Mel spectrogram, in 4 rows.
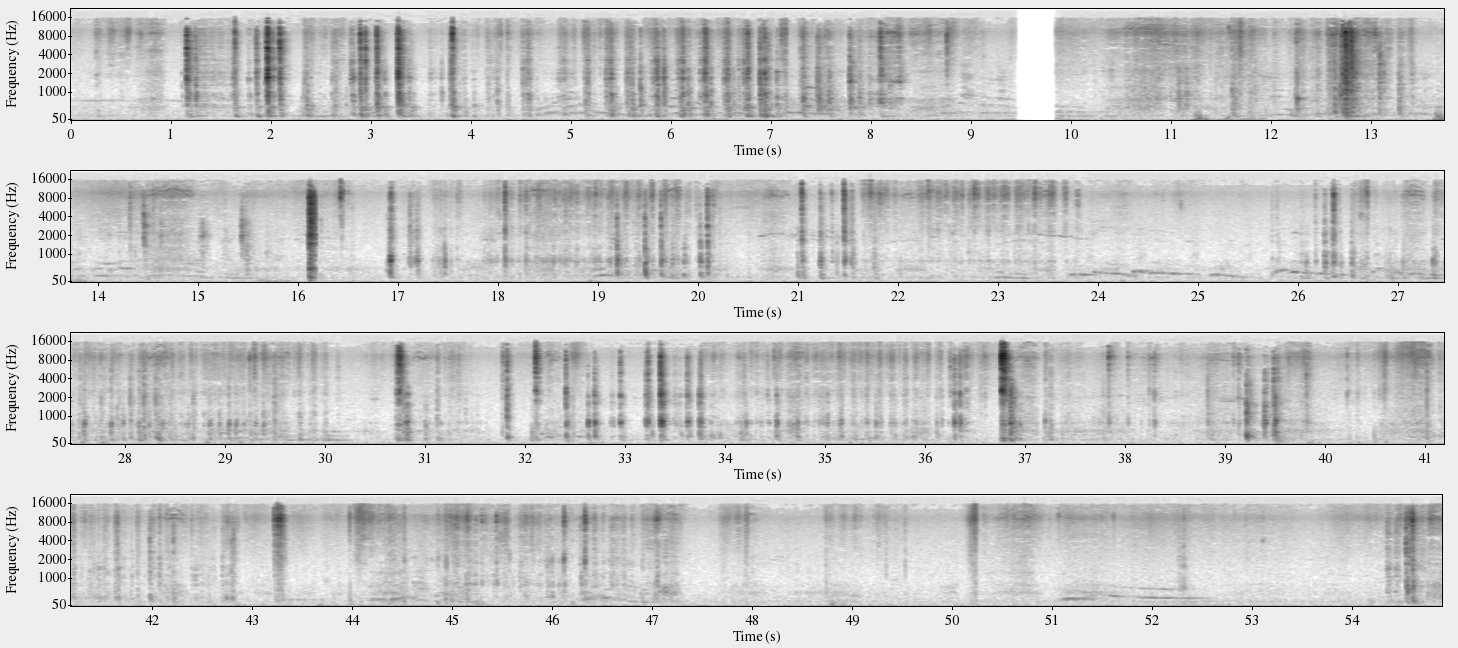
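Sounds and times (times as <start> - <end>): clicks and knocks of parts: 1.1 - 4.6.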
